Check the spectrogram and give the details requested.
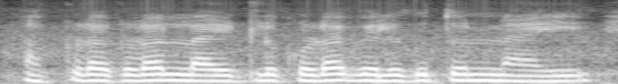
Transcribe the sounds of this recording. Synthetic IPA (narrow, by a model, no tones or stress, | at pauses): ɐkːɐɽɐkːɐɽaːlɐjʈlukuːɽaːʋe̞luɡut̪unːaːji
